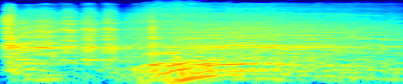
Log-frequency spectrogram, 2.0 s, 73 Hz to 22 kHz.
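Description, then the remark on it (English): A small 1.4-liter, 85-horsepower Tercel car engine revs up loud, its pitch climbing steadily after a few brief bursts at the start, then holding a strained, rising drone with no voices. “Good old 1.4 liter engine.”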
